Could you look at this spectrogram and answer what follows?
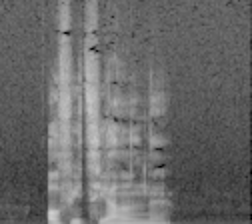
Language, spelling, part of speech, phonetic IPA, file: Polish, oficjalny, adjective, [ˌɔfʲiˈt͡sʲjalnɨ], Pl-oficjalny.ogg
